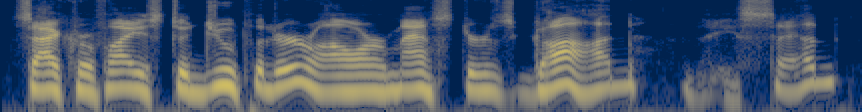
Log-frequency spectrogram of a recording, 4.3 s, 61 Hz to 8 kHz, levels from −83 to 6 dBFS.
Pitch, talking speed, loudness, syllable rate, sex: 160 Hz, 110 wpm, -20 LUFS, 3.7 syllables/s, male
